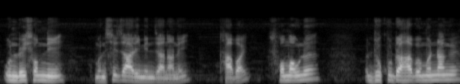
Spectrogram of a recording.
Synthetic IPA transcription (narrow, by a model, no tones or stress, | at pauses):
undɯjsɔmni | mɯnsezaɾiminzananɯj | tʰabaj | sɔmawnɯ | dukʰudaɦabɯmɯnːaŋɯ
